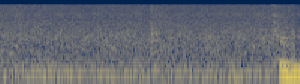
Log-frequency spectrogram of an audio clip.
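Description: Steady even background hiss with a faint low hum underneath.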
